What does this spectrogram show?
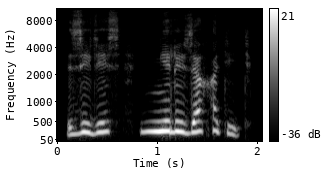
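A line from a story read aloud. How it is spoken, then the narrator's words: Exclamation. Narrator (Russian): воскликнул он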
